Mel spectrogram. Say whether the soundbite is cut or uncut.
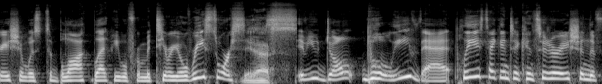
cut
